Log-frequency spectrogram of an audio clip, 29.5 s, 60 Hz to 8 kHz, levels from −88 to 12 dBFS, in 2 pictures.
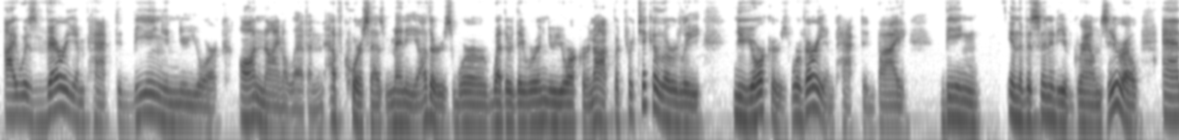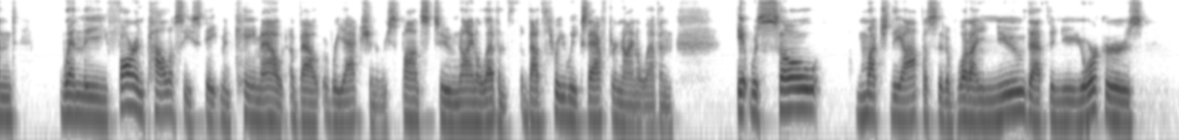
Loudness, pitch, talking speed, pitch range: -22 LUFS, 120 Hz, 155 wpm, 110-135 Hz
